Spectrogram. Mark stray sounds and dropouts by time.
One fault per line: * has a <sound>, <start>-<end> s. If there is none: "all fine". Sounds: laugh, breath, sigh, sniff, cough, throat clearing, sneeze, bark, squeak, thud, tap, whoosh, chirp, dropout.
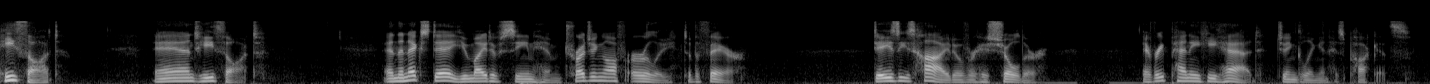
all fine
